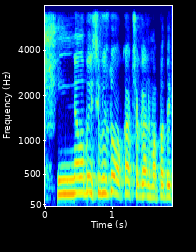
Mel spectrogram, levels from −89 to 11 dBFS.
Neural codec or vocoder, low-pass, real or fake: none; 7.2 kHz; real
